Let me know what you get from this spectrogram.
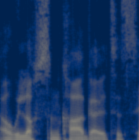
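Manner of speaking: ordinary talk, nothing marked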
